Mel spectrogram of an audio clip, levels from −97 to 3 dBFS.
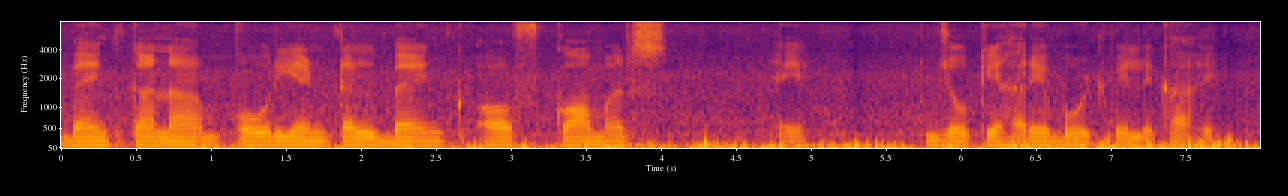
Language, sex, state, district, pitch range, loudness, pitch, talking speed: Hindi, male, Uttar Pradesh, Deoria, 95-100 Hz, -20 LUFS, 100 Hz, 105 wpm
